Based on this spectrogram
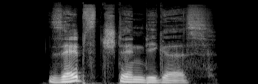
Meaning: strong/mixed nominative/accusative neuter singular of selbstständig
- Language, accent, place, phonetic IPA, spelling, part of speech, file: German, Germany, Berlin, [ˈzɛlpstʃtɛndɪɡəs], selbstständiges, adjective, De-selbstständiges.ogg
